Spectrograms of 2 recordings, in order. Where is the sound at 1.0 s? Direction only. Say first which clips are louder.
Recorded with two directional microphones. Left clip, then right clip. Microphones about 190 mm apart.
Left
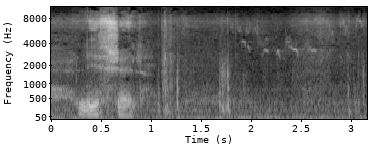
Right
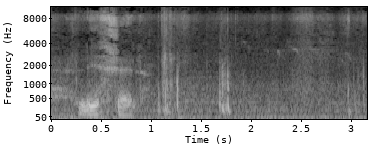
Right 5 dB; 60° right (ahead or behind).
